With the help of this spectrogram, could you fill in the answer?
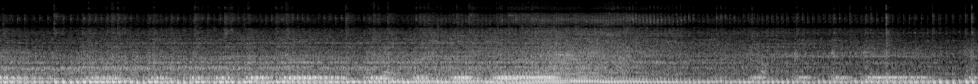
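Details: Royal Enfield Thunderbird single-cylinder, low even thump-thump at roughly three to four beats per second, no clatter on top; sounds healthy.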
